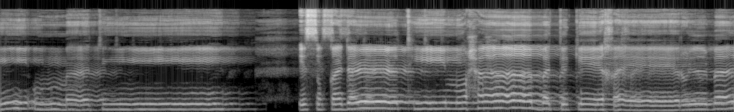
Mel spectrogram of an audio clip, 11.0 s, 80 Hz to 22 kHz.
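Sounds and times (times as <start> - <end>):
person singing a cappella: 0.0 - 3.8, 4.5 - 11.0.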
